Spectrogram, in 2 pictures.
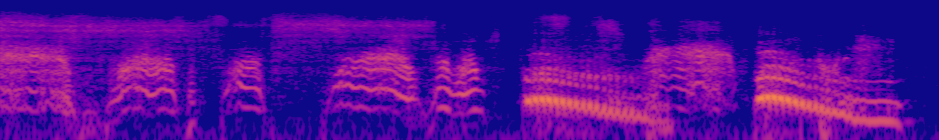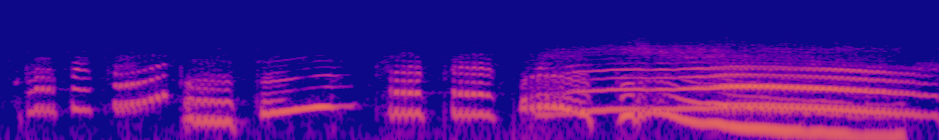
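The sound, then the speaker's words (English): A cat meows repeatedly, a quick series of bending, whiny calls that ends in a longer, drawn-out yowl, with no talking. “Come out, come ye out, my pretty kitten, meow.”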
